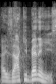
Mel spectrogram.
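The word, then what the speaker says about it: Bahiense: Isaac II been ahis but Zaki Beninese that's how it's pronounced 85 kilograms at yes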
